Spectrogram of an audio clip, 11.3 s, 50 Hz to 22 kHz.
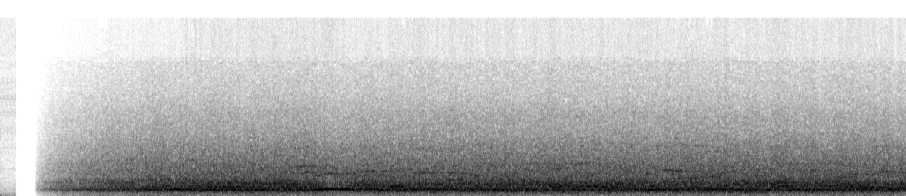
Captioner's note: wild applause and cheering for 17 seconds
